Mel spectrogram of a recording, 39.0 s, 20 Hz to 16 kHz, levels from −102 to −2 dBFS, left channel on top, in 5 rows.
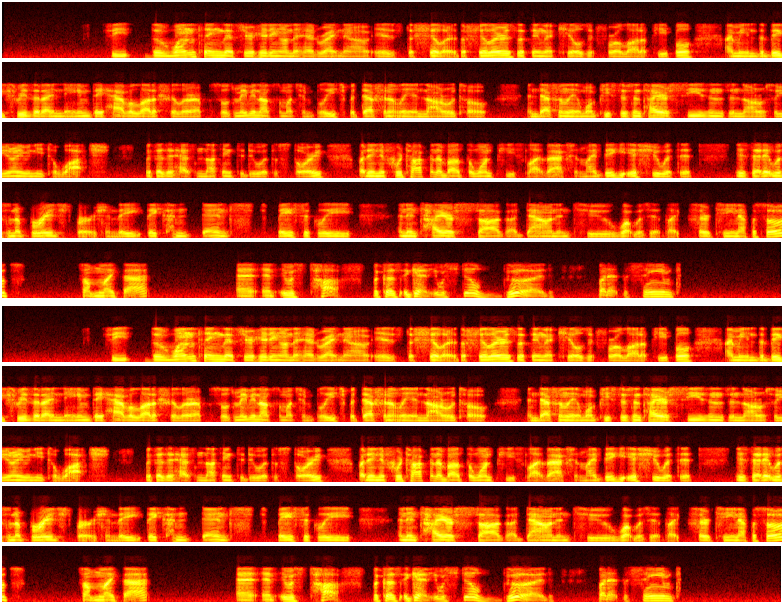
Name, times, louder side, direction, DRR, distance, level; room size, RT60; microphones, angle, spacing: voice 1, 1.0-16.7 17.0-25.9 26.2-31.4 32.0-32.7 33.5-36.7 37.2-38.0, right 2 dB, 25° right, 2.1 m, -26 dB
open air
head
